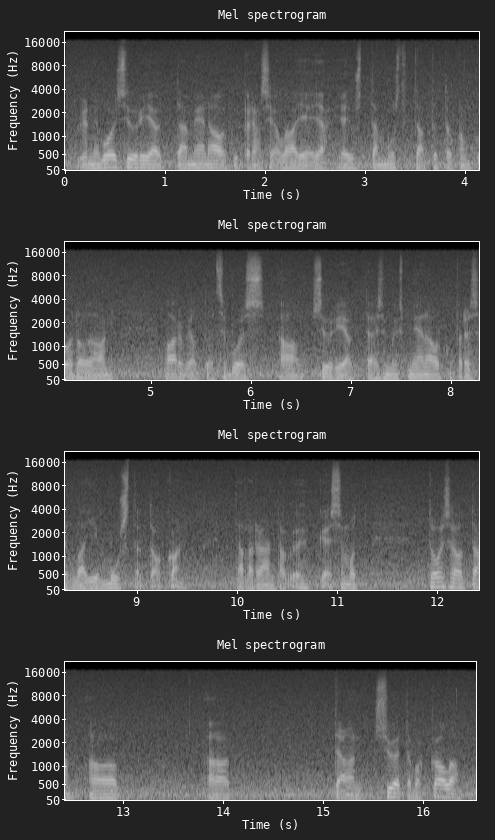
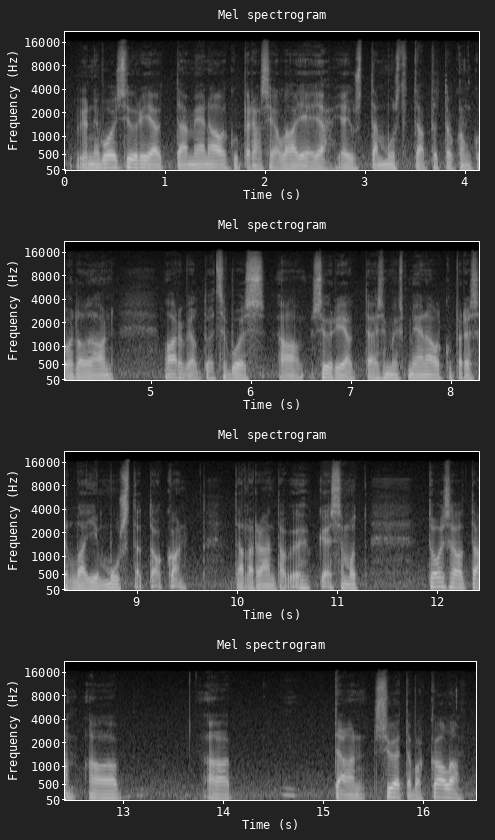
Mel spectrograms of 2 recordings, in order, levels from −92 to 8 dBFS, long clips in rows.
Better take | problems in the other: second | hiss; loud; throughout; 8 dB below the speech; faint in the second

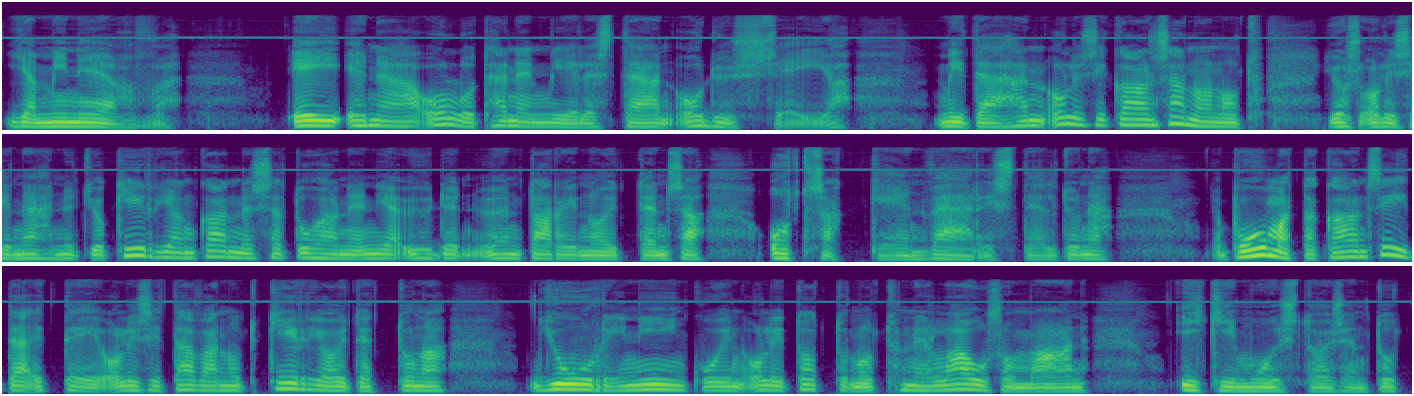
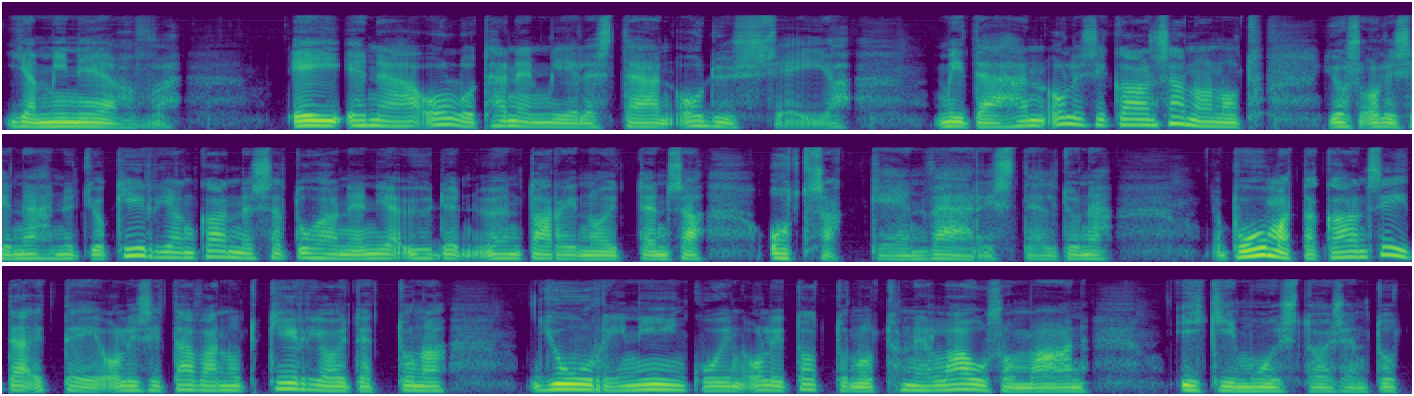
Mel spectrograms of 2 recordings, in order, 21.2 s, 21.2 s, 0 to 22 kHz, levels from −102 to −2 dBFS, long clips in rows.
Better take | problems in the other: second | high-pitched whine; faint; throughout; 7 kHz, 25 dB below the speech

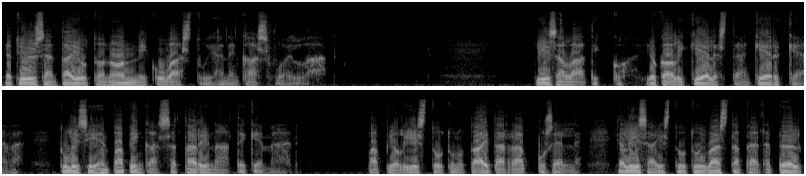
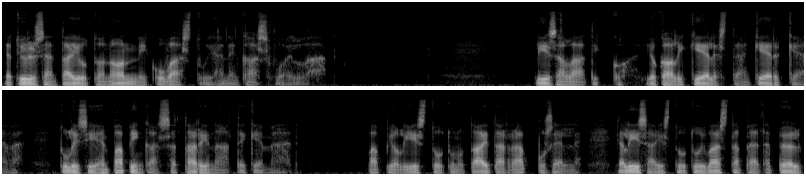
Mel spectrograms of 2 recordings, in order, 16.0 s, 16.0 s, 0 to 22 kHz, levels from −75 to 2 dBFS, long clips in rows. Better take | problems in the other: second | distortion; heavy; 5% of the sound clipped

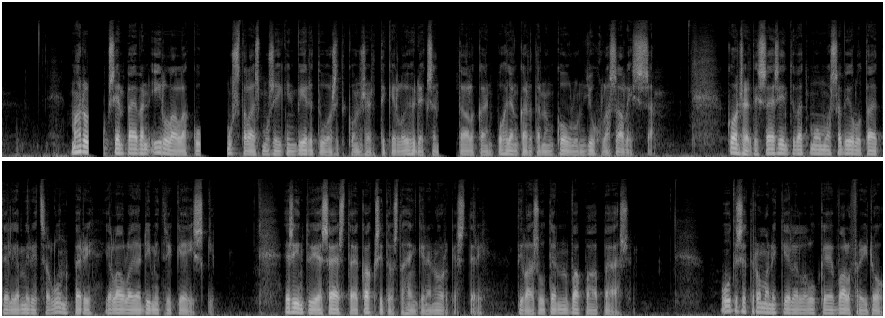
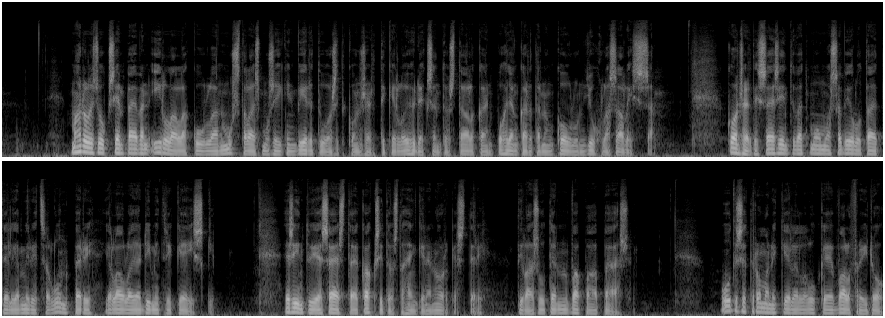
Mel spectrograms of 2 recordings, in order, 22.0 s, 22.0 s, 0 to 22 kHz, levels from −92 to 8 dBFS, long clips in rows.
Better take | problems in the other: second | audio cutting out; at 1 s, at 2.5 s and at 5.5 s

